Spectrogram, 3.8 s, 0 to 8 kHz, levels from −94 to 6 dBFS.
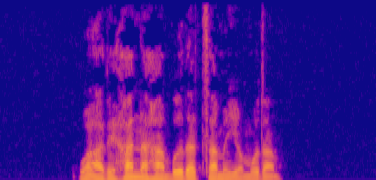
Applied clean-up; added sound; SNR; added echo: none; none; none; none.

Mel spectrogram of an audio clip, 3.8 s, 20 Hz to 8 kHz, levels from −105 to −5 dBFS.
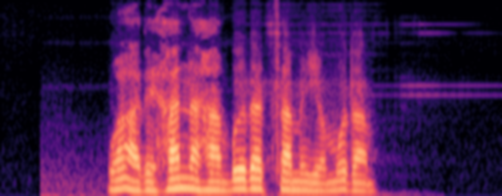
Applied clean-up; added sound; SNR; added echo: neural separator model SepFormer DNS4.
